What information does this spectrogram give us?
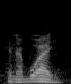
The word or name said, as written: henabuai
